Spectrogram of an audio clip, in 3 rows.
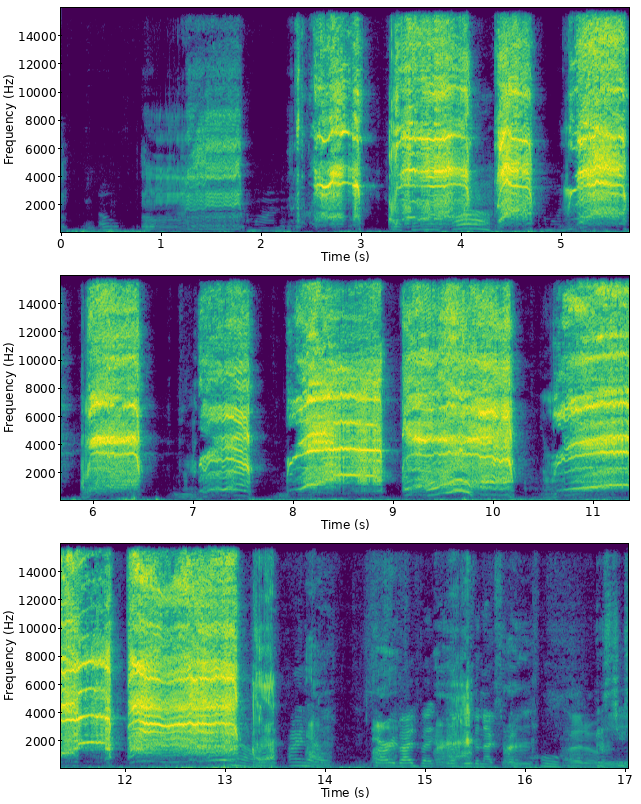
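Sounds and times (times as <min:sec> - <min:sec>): piglet squealing: 0:00.9 - 0:01.8, 0:02.4 - 0:13.6, 0:15.1 - 0:16.0.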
